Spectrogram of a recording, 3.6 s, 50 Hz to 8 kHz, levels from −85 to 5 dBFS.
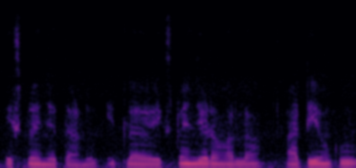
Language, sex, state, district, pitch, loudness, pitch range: Telugu, male, Telangana, Karimnagar, 135 Hz, -44 LUFS, 125-140 Hz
